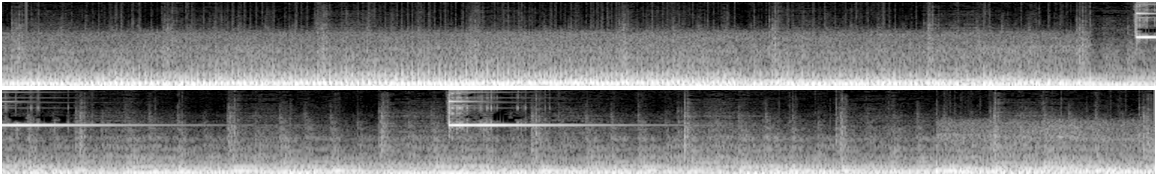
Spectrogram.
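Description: A car engine rumbles in a traffic jam, a loud, steady low drone inside the vehicle, joined midway by two short electronic beeps.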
